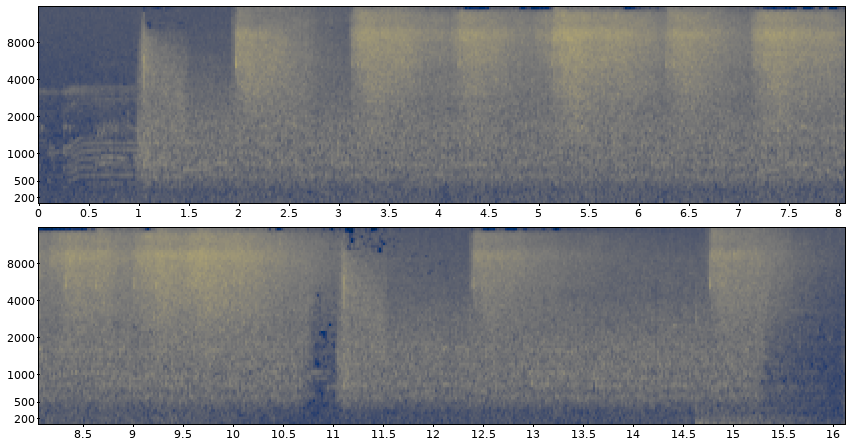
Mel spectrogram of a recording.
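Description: A fire extinguisher sprays with a loud, steady hiss in bursts.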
